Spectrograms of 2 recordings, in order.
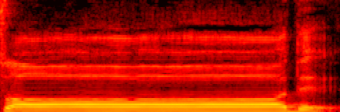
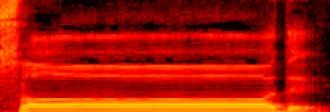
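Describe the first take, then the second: Both takes have the same delivery.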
